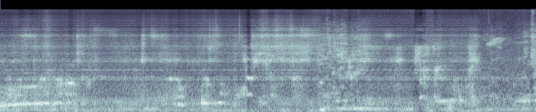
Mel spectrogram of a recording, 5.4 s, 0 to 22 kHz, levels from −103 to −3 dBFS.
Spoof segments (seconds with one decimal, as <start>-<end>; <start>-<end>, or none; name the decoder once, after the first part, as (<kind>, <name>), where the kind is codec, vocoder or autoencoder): 0.0-3.2 (autoencoder, DAC-VAE); 3.6-4.8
